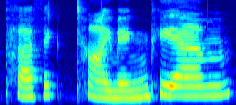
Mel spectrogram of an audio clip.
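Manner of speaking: slow, gloating witchy cackle; cackling villain. A narrator's reading. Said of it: "Violetta cackled".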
